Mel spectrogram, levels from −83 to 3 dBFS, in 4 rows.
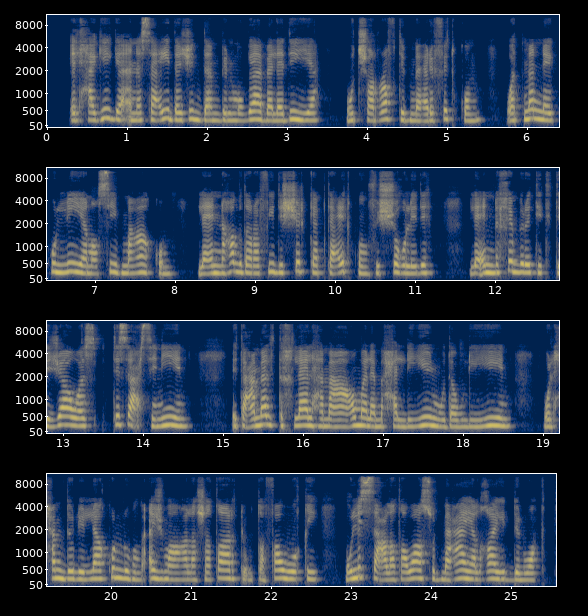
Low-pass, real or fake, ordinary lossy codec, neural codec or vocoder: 9.9 kHz; real; MP3, 64 kbps; none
